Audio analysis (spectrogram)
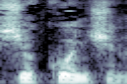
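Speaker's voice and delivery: ordinary delivery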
